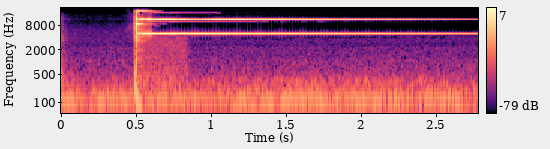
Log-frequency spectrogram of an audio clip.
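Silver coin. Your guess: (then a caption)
Real. A silver coin is pinged once on a ping tester, giving a bright, bell-like ring with high pure tones that sustain and slowly fade for over two seconds. The coin is judged real, unlike the fake coins.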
